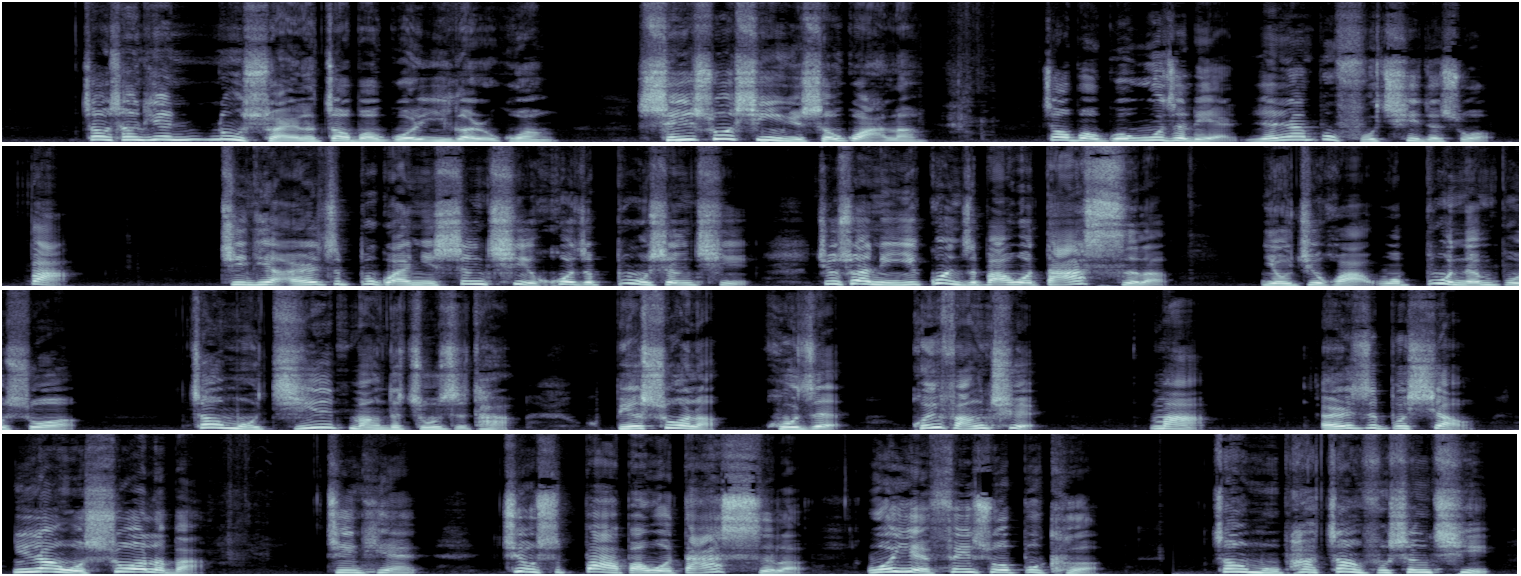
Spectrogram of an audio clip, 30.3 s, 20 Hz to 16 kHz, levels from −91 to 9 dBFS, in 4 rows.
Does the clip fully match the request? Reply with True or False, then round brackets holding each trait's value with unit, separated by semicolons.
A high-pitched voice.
True (260 Hz)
